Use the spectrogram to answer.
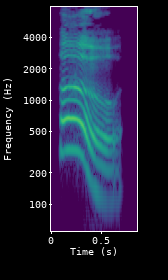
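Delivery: high, loud falling exclamation; theatrical villain's mock concern; gloating coachman. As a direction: swoop down from a high, loud start. Coachman gloats over his catch.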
